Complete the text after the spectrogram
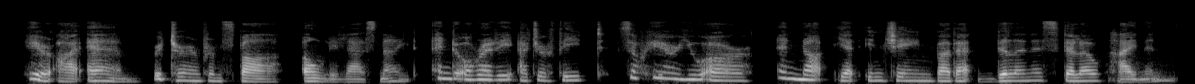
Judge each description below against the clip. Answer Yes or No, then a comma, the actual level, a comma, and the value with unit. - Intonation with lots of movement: Yes, wide, 6.1 semitones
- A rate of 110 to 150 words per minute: Yes, slow, 135 wpm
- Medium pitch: Yes, medium, 170 Hz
